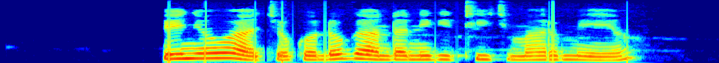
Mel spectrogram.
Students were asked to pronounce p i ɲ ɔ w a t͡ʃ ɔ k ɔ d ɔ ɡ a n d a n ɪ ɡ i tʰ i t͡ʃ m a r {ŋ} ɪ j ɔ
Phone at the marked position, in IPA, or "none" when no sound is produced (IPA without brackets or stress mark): m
